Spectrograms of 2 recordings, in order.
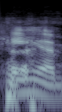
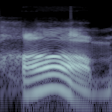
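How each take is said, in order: First: The vowel sounds like the one in 'cat'. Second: The vowel sounds like the one in 'cup'. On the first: The speaker calls it right. "there's no way this kid's actual name is pronounced Ham" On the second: The speaker calls it wrong. "I'm gonna go Hum"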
